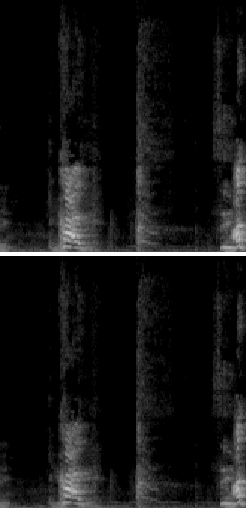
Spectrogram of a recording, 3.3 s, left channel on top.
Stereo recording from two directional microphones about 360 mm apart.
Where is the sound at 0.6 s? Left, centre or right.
Left.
